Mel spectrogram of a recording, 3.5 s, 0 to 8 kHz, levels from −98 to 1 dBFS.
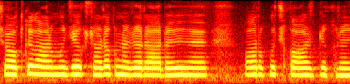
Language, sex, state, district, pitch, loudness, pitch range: Hindi, female, Chandigarh, Chandigarh, 230 Hz, -15 LUFS, 220-235 Hz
